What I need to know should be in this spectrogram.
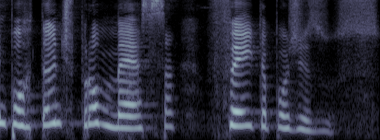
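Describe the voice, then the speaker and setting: Speaking in a Paraíba accent, a woman goes at a very slow pace. Her pitch varies in an ordinary way. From Paraíba, Brazil. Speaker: guest preacher. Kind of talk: sermon. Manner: drawn-out words at times.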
